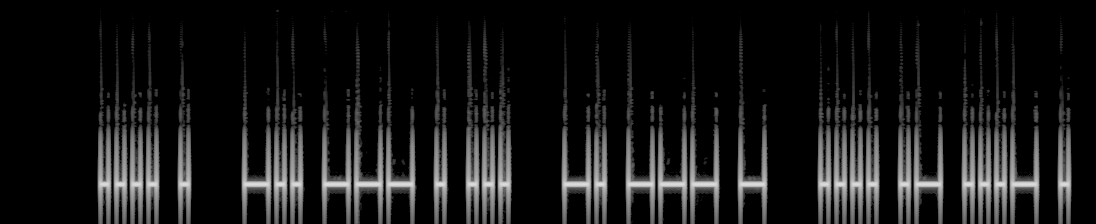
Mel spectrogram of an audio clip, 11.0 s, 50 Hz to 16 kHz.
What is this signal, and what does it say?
Morse code, heard as a keyed tone, about 15 wpm, 700 Hz. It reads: HE DOES NOT HAVE
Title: Sets of 5 Words Encore 15wpm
